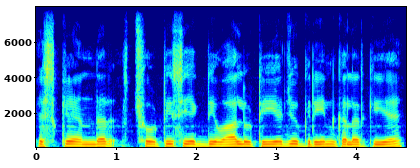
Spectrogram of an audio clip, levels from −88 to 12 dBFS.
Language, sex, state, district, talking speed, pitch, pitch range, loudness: Hindi, male, Uttar Pradesh, Lucknow, 170 wpm, 135 Hz, 130-140 Hz, -15 LUFS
